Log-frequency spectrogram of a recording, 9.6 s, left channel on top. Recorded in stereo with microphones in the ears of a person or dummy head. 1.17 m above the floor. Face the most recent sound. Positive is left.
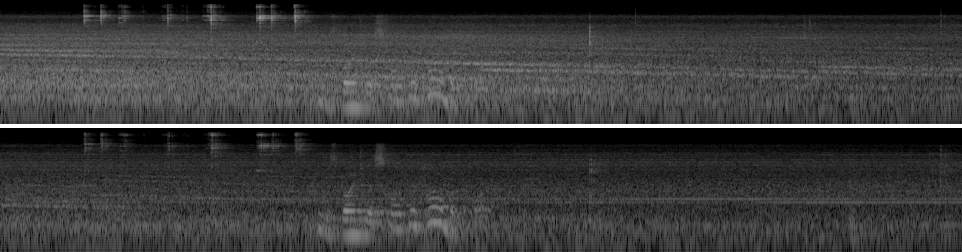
turn(degrees=70)  # may be behind; listen again after turning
